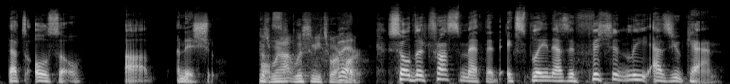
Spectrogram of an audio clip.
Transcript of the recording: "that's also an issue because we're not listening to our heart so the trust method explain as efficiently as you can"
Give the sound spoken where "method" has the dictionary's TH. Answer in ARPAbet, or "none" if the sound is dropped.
TH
